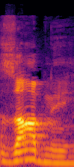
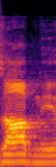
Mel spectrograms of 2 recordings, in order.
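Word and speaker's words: Xobni: What about Zobni? You use that as well, right? And I don't know if I'm pronouncing that right. I'm assuming it's Zobni. It's spelled with an X-O-B-N-I. Yeah, I think it's Zobni.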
